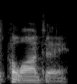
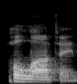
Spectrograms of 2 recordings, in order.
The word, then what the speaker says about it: Pallante: pronunciation of his name i'm pretty sure it's palante palante not ionte yeah i'm like 80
